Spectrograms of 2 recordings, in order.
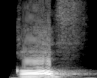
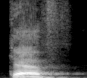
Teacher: কফ ক্যাফ, কফ ক্যাফ। কফটা হবে জিহ্বার গুড়া থেকে উচ্চারণ হবে, আর কাফটা জিহ্বার গুড়া থেকে একটু সামনে অংশ থেকে উচ্চারণ হবে।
